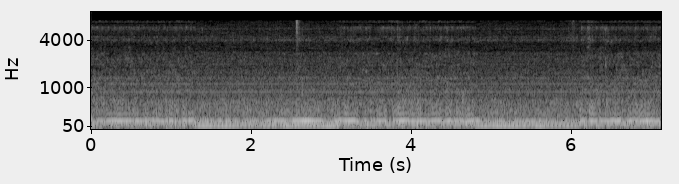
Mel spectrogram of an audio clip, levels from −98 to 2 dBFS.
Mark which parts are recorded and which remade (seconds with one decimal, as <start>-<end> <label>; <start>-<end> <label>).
0.0-1.3 remade; 1.3-3.1 recorded; 3.1-4.8 remade; 4.8-6.1 recorded; 6.1-7.1 remade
